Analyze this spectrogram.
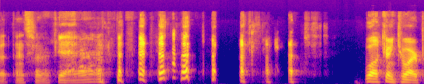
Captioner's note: laughs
